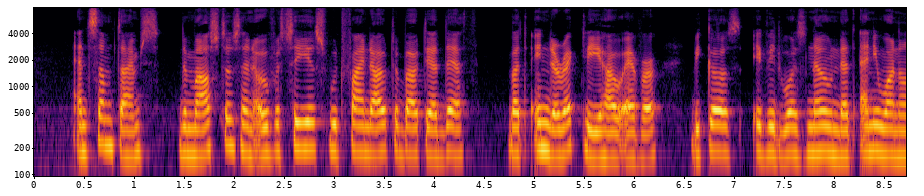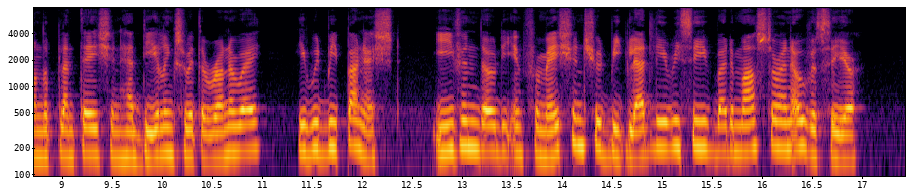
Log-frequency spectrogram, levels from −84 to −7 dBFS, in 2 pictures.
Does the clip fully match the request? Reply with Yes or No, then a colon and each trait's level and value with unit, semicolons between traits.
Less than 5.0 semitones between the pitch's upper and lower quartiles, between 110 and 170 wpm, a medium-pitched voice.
Yes: narrow, 2.4 semitones; average, 165 wpm; medium, 175 Hz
